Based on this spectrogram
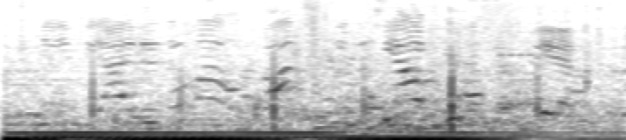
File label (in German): Mitarbeiterin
